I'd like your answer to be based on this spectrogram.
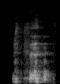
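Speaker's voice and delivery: short quiet chuckle at his own stumble; soft chuckle. Real, not acted. Reader laughing at losing his place, soft chuckle.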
